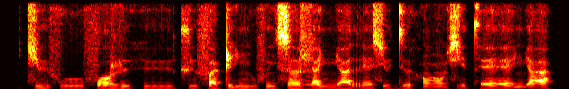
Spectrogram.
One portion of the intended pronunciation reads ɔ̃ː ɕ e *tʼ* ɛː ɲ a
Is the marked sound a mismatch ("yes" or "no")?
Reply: yes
